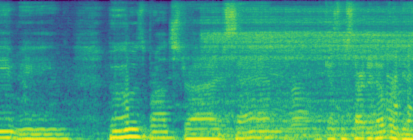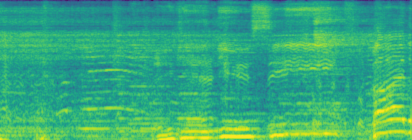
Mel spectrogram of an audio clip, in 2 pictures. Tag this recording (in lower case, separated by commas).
music, male singing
